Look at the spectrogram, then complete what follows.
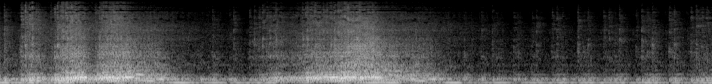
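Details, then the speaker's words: Vintage Triumph T100 bobber twin with top end rebuilt on an earlier visit, sump vent re-modified, revved full bore. Pulls cleanly through two blips, settles to a steady even beat, no knocks or misses; intermittent smoke suspected internal: normal running and revving. "Okay, so you got to hear it full bore, and it sounds really good."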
